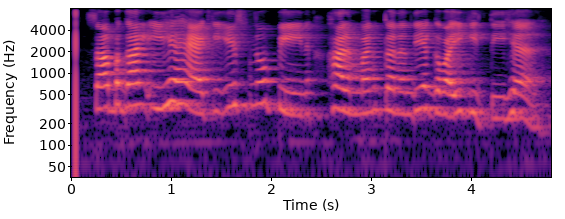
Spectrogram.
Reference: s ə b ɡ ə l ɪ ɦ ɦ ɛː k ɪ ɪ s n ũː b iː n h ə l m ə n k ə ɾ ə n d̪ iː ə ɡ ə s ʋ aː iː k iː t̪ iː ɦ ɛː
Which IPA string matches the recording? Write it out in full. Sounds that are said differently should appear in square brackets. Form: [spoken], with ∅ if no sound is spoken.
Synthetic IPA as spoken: s ə b ɡ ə l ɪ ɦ ɦ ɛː k ɪ ɪ s n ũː [p] iː n h ə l m ə n k ə ɾ ə n d̪ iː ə ɡ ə [∅] ʋ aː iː k iː t̪ iː ɦ ɛː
